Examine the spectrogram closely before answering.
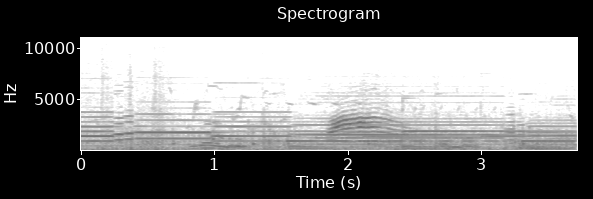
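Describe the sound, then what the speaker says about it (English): A cat meows in the video game Zelda: Echoes of Wisdom, a short rising-falling call set against steady game music and ambient tones, with people talking over it. "Oh no, is that someone's cat?"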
